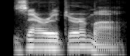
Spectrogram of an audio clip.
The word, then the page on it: xeroderma: American English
